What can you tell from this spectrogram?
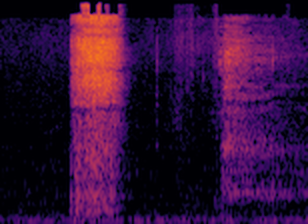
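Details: Deliberately induced sneezes; one sharp, hissing sneeze burst, then a softer, breathy second burst.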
